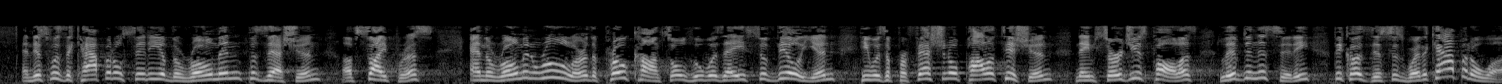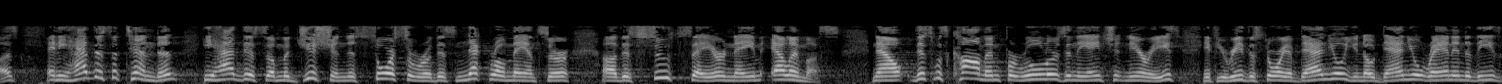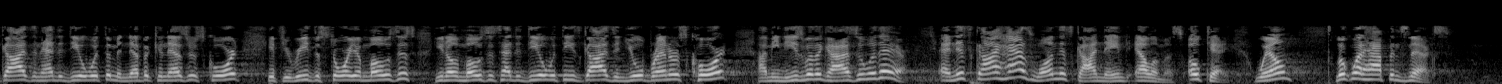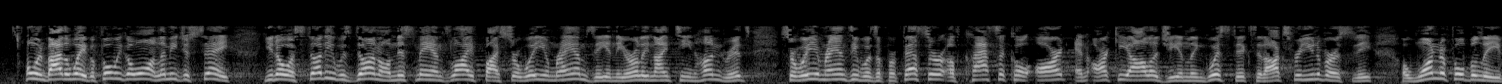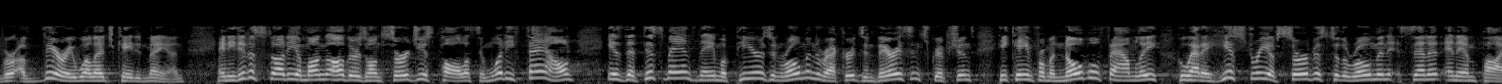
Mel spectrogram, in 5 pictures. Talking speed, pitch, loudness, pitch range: 190 wpm, 210 Hz, -23 LUFS, 185-240 Hz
